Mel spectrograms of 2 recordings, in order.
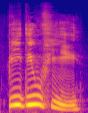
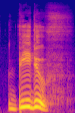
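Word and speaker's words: Bidoof: I hear people say beofy. Bey. Okay, it is just Beoff.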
